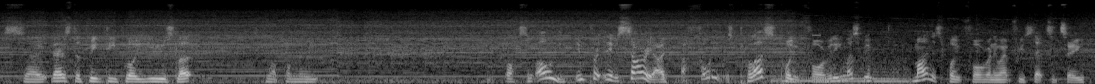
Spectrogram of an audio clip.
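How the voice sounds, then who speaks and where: A man's voice: mid-range voice, sing-song, moderate pace, very noisy. A man giving live, conversational play-by-play commentary on online race qualifying, thinking aloud as he follows the cars. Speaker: sim racing commentator.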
